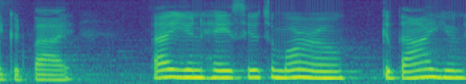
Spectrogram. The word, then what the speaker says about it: Unhei: in hey shadow ralph everyone tried to say it yin hey in hey yoon hey said her name again slowly and clearly soon the kids began to say it better even mr kokoda's they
